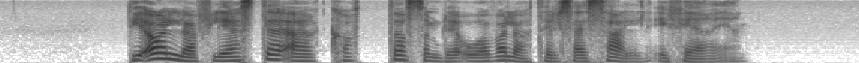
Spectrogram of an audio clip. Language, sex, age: Norwegian, female, 41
